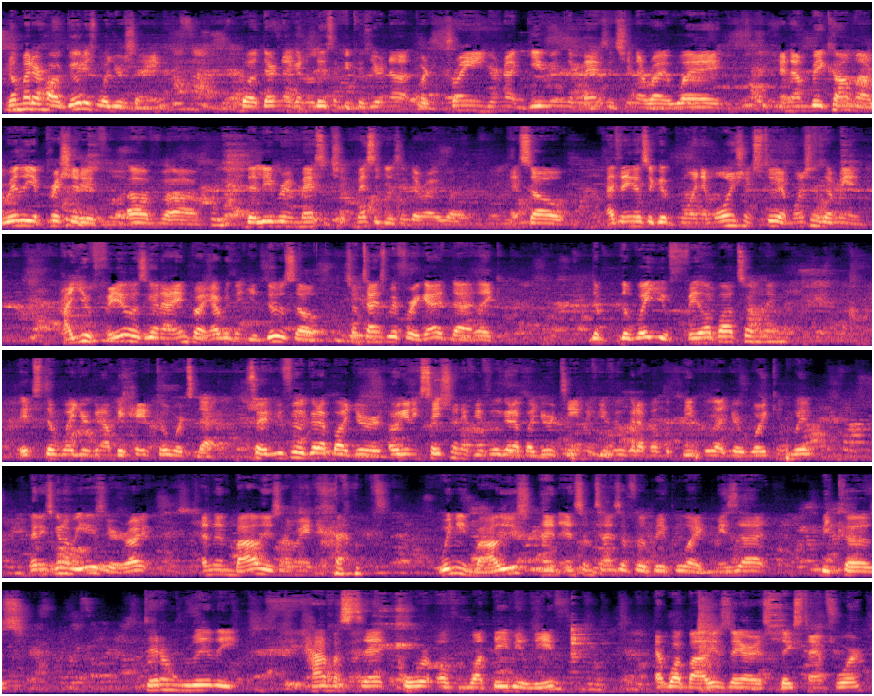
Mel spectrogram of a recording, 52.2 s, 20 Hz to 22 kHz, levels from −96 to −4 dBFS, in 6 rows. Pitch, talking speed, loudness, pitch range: 160 Hz, 175 wpm, -18 LUFS, 145-185 Hz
